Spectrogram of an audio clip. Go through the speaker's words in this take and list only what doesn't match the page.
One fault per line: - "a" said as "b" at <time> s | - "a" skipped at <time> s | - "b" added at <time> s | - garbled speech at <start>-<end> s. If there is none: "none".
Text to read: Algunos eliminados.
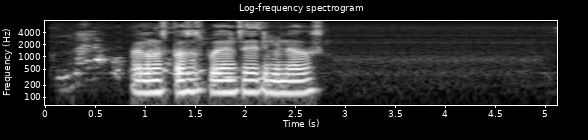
- "pasos pueden ser" added at 1.2 s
